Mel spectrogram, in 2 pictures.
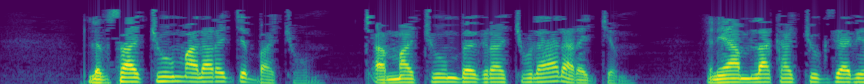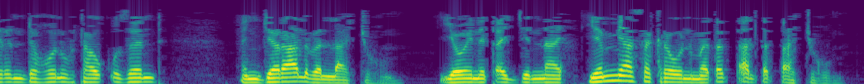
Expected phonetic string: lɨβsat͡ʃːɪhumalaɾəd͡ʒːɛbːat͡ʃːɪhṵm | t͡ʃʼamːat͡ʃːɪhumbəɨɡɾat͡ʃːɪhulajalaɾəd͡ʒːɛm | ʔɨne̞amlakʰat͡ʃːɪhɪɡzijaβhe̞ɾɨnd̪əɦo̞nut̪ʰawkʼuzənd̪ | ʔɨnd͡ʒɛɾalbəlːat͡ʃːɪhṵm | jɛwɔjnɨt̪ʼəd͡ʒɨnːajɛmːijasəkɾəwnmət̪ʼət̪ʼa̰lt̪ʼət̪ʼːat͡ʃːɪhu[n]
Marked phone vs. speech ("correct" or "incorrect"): incorrect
